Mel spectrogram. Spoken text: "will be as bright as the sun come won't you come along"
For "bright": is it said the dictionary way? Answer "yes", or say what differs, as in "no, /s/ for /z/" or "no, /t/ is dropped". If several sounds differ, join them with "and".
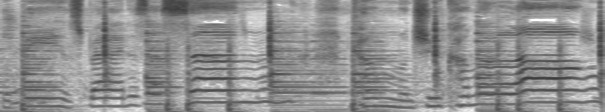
no, /ɹ/ is dropped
